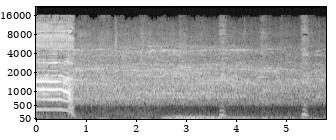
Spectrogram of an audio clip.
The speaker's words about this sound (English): Wait, why is there screaming? What's happening?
